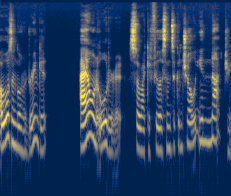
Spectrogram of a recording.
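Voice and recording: Someone is reading aloud in a natural voice with ordinary pitch variation over a quiet background.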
